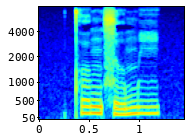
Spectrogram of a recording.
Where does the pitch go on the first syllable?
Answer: high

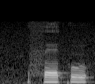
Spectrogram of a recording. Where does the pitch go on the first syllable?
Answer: low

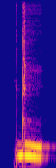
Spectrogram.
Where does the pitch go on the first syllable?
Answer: low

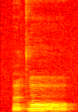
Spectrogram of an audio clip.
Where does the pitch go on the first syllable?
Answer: low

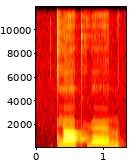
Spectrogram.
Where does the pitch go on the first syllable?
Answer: high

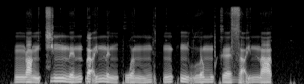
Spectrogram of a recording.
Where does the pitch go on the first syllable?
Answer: low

